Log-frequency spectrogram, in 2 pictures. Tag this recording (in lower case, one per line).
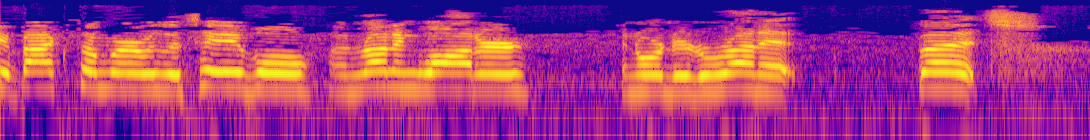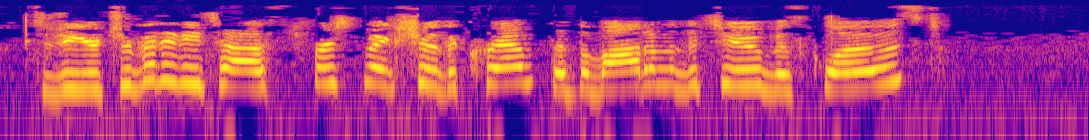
speech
